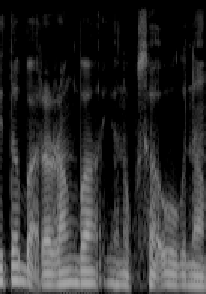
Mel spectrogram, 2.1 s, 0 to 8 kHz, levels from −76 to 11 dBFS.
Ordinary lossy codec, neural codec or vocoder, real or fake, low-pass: none; none; real; 7.2 kHz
